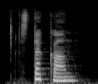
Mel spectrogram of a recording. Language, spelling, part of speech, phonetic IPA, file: Russian, стакан, noun, [stɐˈkan], Ru-стакан.ogg
- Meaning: 1. glass, cup, beaker, tumbler (a cylindrical drinking vessel without a stem or handle) 2. beaker 3. cylindrical case, (hollow) cylinder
